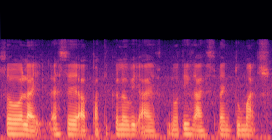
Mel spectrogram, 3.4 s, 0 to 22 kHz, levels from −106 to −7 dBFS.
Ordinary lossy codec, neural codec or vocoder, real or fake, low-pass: none; none; real; none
